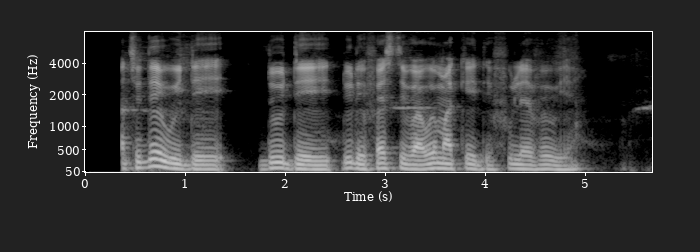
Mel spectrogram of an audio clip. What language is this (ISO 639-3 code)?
pcm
